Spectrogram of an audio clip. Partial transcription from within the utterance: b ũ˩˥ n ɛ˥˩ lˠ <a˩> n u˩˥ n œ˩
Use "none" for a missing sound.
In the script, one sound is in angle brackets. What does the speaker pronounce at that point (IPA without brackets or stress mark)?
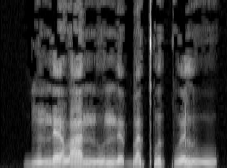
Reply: a˥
